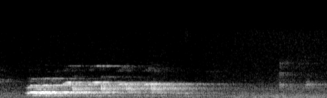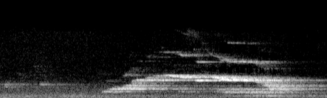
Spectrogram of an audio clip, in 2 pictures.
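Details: A bull elk in the Quinault Valley, Olympic Peninsula, among Sitka spruce with a river in the distance, bugles during the rut, a high call climbing in pitch and ending in grunts, to intimidate rival bulls and attract cows.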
